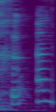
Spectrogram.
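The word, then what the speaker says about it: خ: So, if you know how to pronounce the kha, you're one step closer to pronouncing Arabic in the correct way.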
